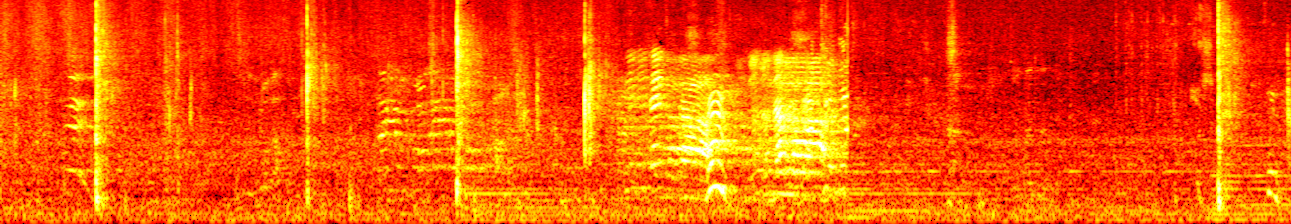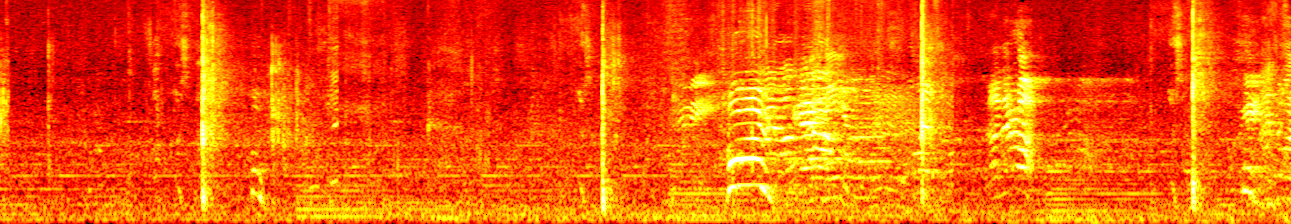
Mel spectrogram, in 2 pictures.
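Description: A baseball smacks into a catcher's mitt with a sharp pop, over and over.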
